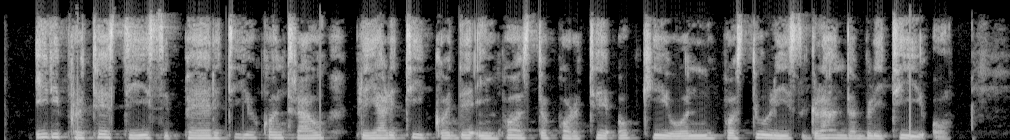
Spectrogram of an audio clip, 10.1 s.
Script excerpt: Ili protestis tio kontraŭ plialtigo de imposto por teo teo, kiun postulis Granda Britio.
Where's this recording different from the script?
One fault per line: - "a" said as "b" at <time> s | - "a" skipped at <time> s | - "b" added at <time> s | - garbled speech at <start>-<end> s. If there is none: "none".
- "per" added at 1.9 s
- "teo" skipped at 6.3 s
